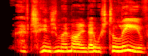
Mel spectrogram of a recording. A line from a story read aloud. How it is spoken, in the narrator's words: shouted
